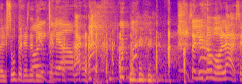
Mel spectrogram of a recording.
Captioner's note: laughter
